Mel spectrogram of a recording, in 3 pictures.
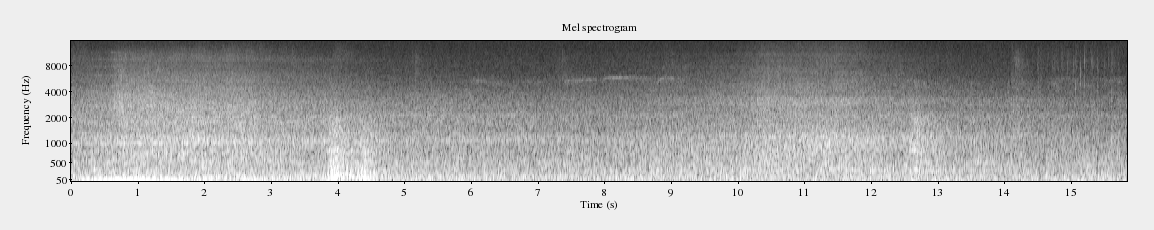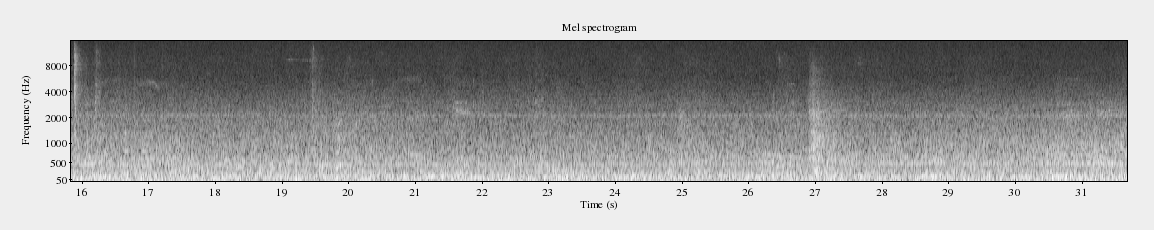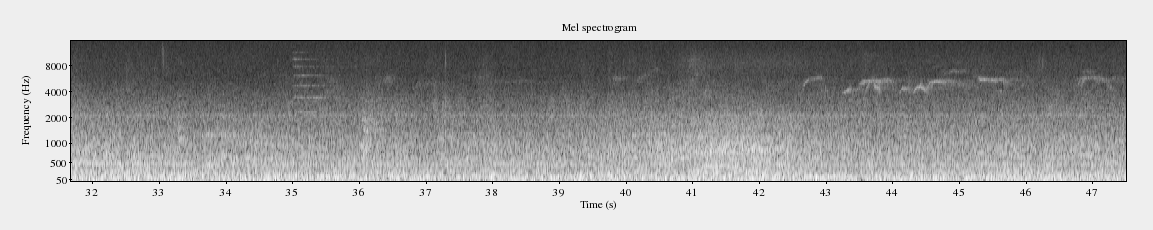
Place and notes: "Three ambiances April 27th in the time of COVID19" Soundscape
Chapter LVIII of Ascolto il tuo cuore, città. I listen to your heart, city
Monday April 27th 2020. Fixed position on an internal terrace at San Salvario district Turin, forty eight days after emergency disposition due to the epidemic of COVID19.
Three recording realized at 11:00 a.m., 6:00 p.m. and 10:00 p.m. each one of 4’33”, in the frame of the project (R)ears window METS Cuneo Conservatory) (and maybe Les ambiances des espaces publics en temps de Coronavirus et de confinement, CRESSON-Grenoble) research activity. Similar was on April 25th
The three audio samplings are assembled here in a single audio file in chronological sequence, separated by 7'' of silence. Total duration: 13’53”
Torino, Piemonte, Italia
